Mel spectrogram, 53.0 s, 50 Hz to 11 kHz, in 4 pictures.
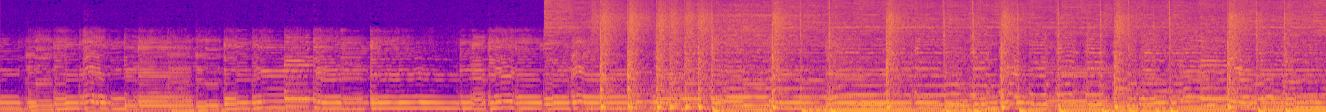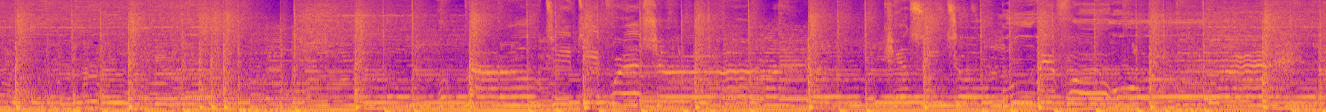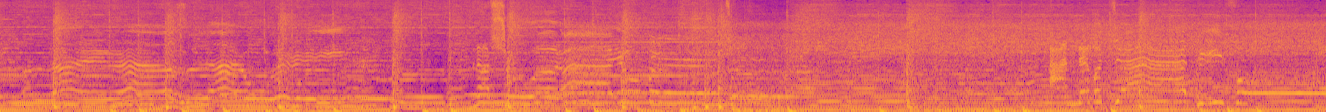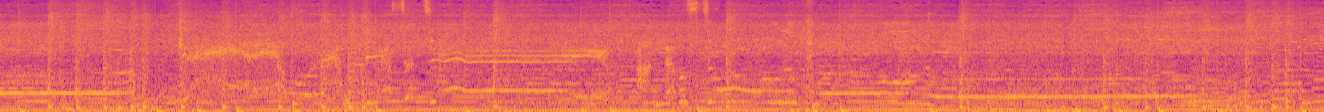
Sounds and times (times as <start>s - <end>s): Music: 0.0s - 53.0s.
